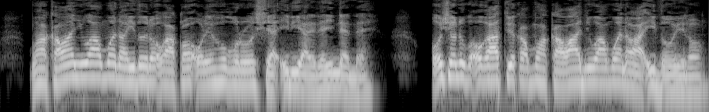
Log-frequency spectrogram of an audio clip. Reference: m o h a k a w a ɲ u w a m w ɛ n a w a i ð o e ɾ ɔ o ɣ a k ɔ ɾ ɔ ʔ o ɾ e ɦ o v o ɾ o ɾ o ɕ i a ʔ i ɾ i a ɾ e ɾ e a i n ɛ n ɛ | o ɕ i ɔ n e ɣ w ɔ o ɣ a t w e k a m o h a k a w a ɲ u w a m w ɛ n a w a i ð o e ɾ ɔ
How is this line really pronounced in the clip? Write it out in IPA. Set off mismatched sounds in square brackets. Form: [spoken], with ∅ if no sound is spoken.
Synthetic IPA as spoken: m o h a k a w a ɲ u w a m w ɛ n a w a i ð o e ɾ ɔ o ɣ a k ɔ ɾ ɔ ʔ o ɾ e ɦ o [ɣ] o ɾ o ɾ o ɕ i a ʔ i ɾ i a ɾ e ɾ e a i n ɛ n ɛ | o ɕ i ɔ n e ɣ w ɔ o ɣ a t w e k a m o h a k a w a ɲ u w a m w ɛ n a w a i ð o e ɾ ɔ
